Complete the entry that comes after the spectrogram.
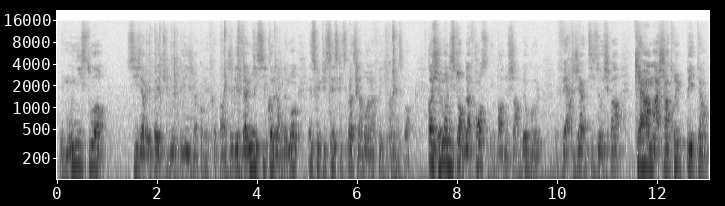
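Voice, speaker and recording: A man with a medium-pitched voice argues his case in a casual group debate. He explains step by step, recorded a little far from the mic in an echoey room. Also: fast, darkish tone. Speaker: debate panelist. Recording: roomy, distant mic with background noise.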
